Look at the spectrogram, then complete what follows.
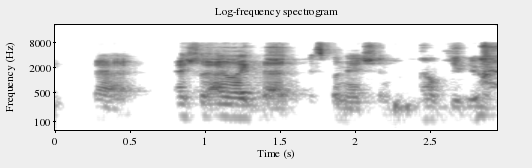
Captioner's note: chuckles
